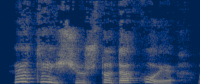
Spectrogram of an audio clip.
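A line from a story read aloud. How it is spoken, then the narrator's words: Exclamation. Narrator (Russian): воскликнула она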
